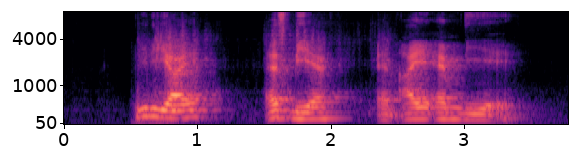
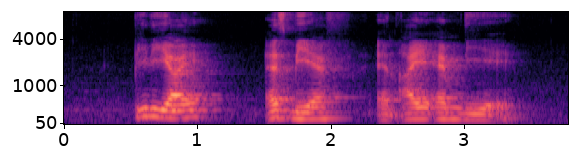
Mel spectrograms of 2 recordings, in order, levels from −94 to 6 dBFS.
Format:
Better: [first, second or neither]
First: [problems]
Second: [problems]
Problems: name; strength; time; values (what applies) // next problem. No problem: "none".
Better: second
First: noise reduction (neural separator model SepFormer DNS4)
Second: none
